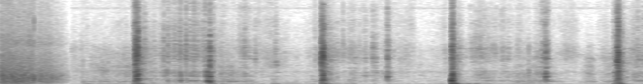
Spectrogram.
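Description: A tool knocks and scrapes against hard ground in sharp strikes.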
